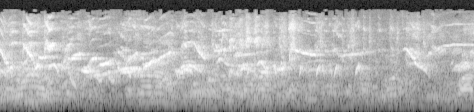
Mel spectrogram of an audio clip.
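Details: Caged white-rumped shama, an old bird still singing keenly in its hanging cage, pours out rapid varied phrases: sharp upward and downward whistled slurs, buzzy chatter and scratchy notes, loud and nearly nonstop, easing slightly near the end.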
